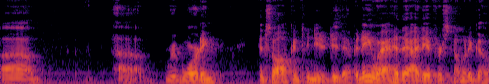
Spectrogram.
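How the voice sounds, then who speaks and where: With long, frequent pauses and big swings in loudness, a man speaks at a fairly low pitch in a somewhat breathy voice. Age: 70s. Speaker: inventor sharing personal story. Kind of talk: personal testimony, casual monologue. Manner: hesitant, many fillers.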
